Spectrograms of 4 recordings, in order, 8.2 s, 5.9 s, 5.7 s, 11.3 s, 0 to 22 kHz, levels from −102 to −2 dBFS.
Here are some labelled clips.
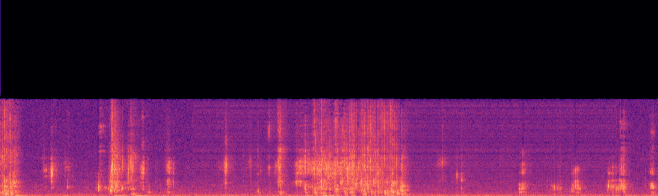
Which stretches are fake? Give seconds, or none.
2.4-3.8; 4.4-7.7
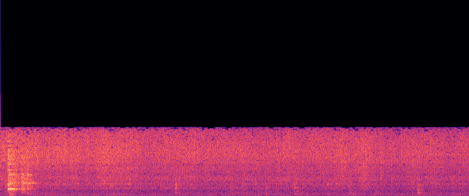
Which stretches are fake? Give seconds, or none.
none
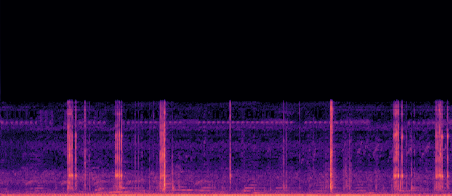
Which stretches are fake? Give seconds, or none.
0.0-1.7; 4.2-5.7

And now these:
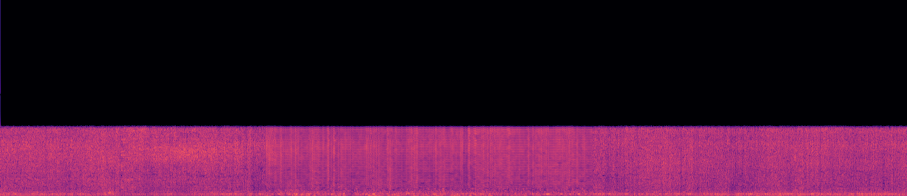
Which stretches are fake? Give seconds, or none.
3.3-7.4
